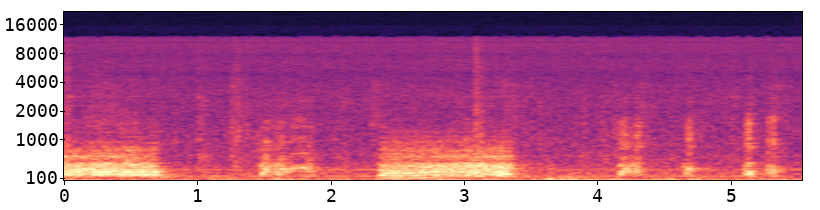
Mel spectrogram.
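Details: Scottish Fold cat; mating call; mating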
